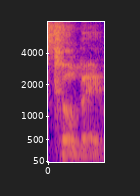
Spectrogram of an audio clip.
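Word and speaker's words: Tobe: What I've always really found interesting about the Texas Chainsaw Massacre is it's Tobey, right? Tobey Hooper? That's how you pronounced it when he was still alive? – Yeah.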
